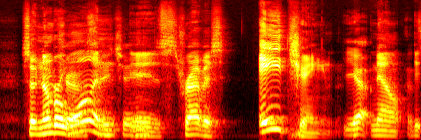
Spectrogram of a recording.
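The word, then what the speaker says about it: Etienne: So number one is Travis Aane. Yeah. Now that's how you say his name. It's not ETN.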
